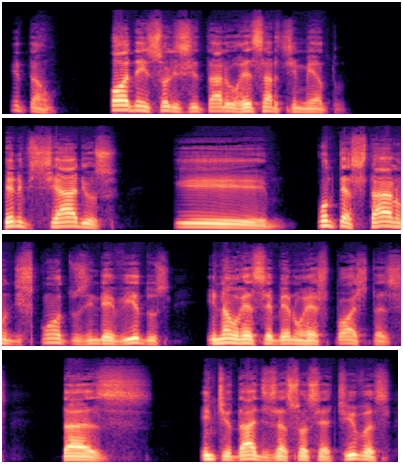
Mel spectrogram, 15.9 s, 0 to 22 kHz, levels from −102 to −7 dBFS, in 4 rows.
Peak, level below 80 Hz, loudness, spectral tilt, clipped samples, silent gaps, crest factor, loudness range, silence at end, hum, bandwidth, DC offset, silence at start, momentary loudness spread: 0 dBFS; -52 dBFS; -15 LUFS; -5.5 dB/octave; under 0.1%; 0.80-1.07 s, 3.65-4.00 s, 5.44-5.69 s, 7.00-7.13 s, 9.95-10.02 s, 12.35-12.45 s, 13.72-13.94 s; 16 dB; 2 LU; 0.1 s; none; 12.5 kHz; under 0.1%; 0.1 s; 14 LU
